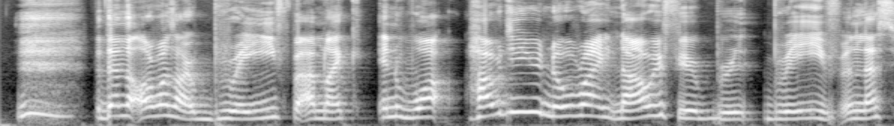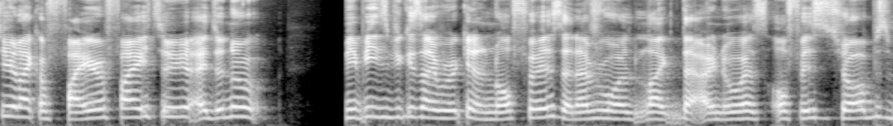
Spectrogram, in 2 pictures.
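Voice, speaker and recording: A young Belgian woman whose first language is Dutch hosts a casual livestream, her medium-pitched voice a little mellow. She rambles and answers chat messages as they arrive.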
